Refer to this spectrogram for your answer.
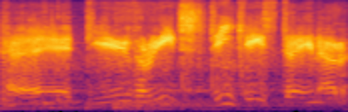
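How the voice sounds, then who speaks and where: Putting on a character voice, a man speaks at a fairly slow pace. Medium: video game.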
